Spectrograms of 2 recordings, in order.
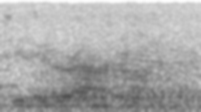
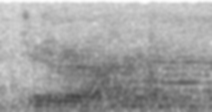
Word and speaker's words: Deuteronomy: So the first five books of the Bible are Genesis, Exodus, Leviticus, Numbers, and this is hard to pronounce. Maybe we can learn it today. It's called Deuteronomy. Can you say that? – Deuteronomy. – Try to say it again. – Deuteronomy.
